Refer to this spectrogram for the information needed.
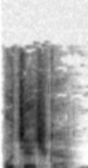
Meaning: leakage
- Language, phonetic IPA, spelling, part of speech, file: Russian, [ʊˈtʲet͡ɕkə], утечка, noun, Ru-утечка.ogg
